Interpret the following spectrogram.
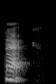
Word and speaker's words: knack: K is a silent letter in the word knack.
